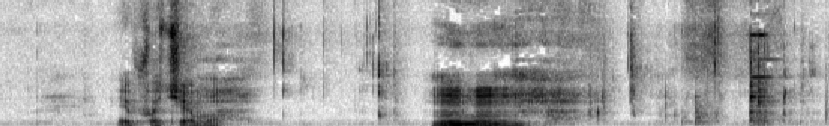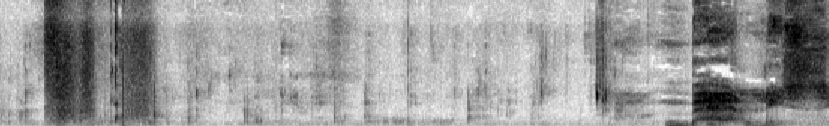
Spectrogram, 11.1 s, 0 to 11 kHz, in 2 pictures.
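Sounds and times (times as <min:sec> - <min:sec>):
chewing: 0:01.6 - 0:02.8, 0:03.6 - 0:09.9
man humming with enjoyment: 0:02.9 - 0:03.8.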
